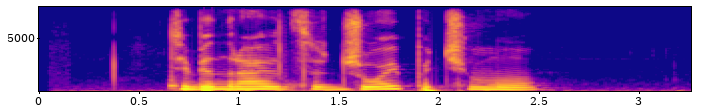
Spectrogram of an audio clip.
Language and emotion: Russian, neutral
